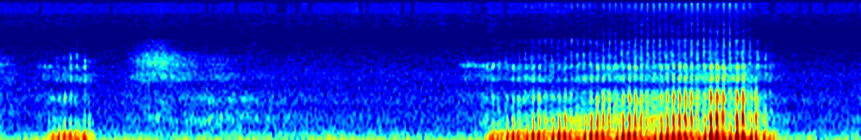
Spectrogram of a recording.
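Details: A female English Bulldog/Shar Pei mix asleep: a short snort, then a long, low, fluttering snore on one breath, vibration felt by owner; snoring.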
